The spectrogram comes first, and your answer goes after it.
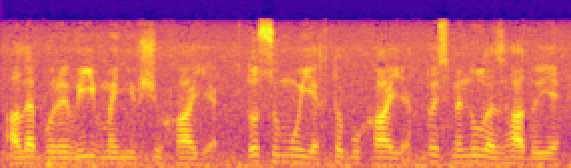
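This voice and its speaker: A man's voice: medium pitch, fairly even intonation, fairly quick, noisy background. A man narrating his own amateur cartoon as its creator. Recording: music behind the voice.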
